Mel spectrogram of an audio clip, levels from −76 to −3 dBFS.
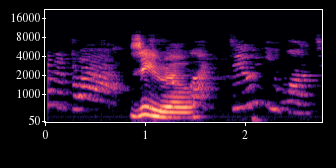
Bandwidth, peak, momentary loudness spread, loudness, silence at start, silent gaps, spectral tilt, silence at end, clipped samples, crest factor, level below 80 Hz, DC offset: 9.2 kHz; -2 dBFS; 18 LU; -16 LUFS; 0.05 s; none; -3 dB/octave; 0 s; under 0.1%; 18 dB; -60 dBFS; under 0.1%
